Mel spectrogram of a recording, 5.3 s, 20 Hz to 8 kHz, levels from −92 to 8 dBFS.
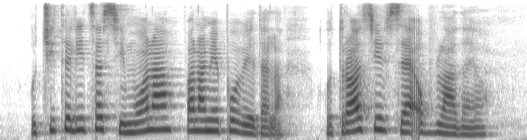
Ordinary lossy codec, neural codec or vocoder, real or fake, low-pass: AAC, 48 kbps; none; real; 7.2 kHz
